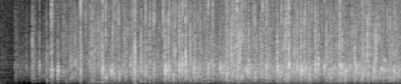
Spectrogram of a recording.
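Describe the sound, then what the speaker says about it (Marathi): Applause for a skit performance at a Marathi stage show: clapping starts quickly after a brief pause, then builds into a steady, fairly loud wash of many hands. "तुझ्या अटेम्प्टसाठी टाळ्या व्हायला पाहिजेत."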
